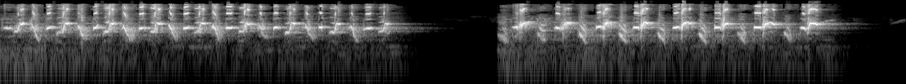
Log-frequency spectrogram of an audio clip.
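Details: Female sooty-headed bulbul calling a male, a long rapid chattering 'ropel' call used to spur males to sing: two bursts of fast, harsh repeated notes, about three per second-fraction, separated by a short silence.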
